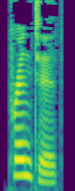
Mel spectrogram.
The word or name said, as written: printed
